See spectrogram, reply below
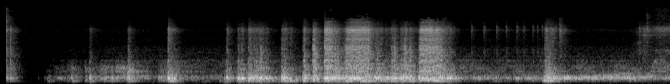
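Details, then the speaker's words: An Angelsounds home fetal Doppler held low on a pregnant woman's belly with gel picks up irregular, swishing, static-like whooshes that she takes to be amniotic fluid or placenta rather than the fetal heartbeat. "that woring noise the whoosh that is I guess the amniotic fluid or the um placenta that's you know it's just the whooing noise the heartbeat is a little different"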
